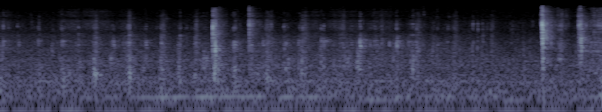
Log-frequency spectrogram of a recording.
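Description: Close-miked chewing of a mouthful of soft braised beef and tofu: irregular wet mouth clicks and smacks. Sharper clicks come about two seconds in, and a louder click comes near the end.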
